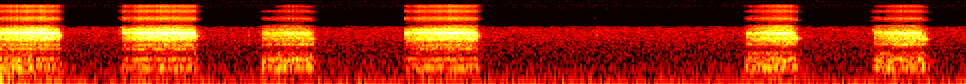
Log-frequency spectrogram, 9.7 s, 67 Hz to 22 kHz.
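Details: Barn owl on a nest webcam in Cabañeros National Park, Castilla-La Mancha, Spain, 2020 breeding season; a series of six hoarse, rasping hisses, each roughly half a second to a second long, spaced unevenly over ten seconds.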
